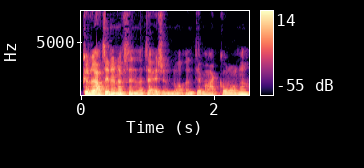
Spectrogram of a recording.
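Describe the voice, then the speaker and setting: A man speaks with a dark, mellow tone that is somewhat breathy. His pitch varies in an ordinary way over a quiet background. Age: 50s. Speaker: COVID-19 survivor. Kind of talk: testimony. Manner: halting. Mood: calm, earnest. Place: home room. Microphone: phone near.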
